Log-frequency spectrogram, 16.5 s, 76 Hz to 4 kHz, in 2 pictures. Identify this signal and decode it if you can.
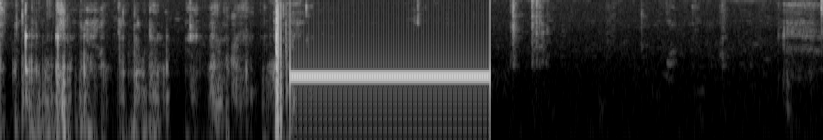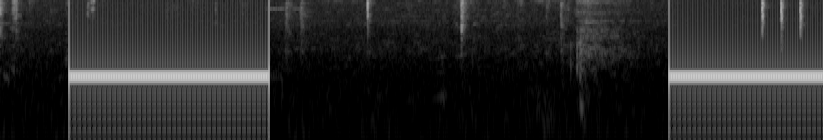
Ringback tone (North America), 440 + 480 Hz.
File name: CENTRAL TERRESTRE / out vane.lazaro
